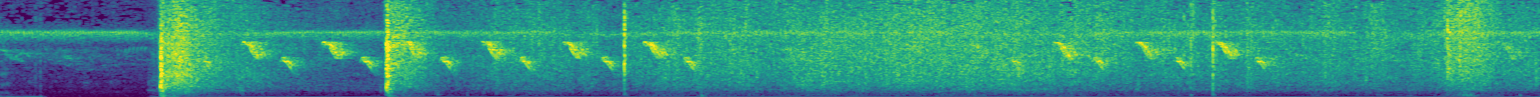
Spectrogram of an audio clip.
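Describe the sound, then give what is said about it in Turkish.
A hunter snapping tree branches with sharp, dry cracks, two loud ones near the start followed by a few lighter breaks, while small birds chirp steadily in the background outdoors. “Peki o dalları neden kırıyor ki?”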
